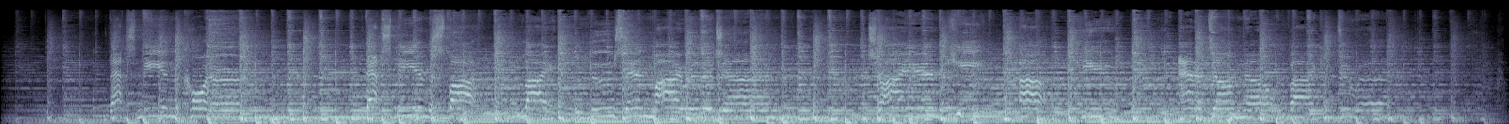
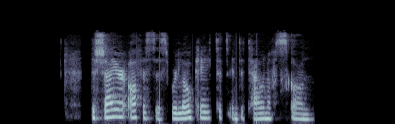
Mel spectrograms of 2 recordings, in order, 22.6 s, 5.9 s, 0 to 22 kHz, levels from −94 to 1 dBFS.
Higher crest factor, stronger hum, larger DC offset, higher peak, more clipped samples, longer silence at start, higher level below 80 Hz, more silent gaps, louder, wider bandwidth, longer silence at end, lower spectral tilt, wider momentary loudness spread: second, 14 dB vs 20 dB; neither; neither; about the same, -6 dBFS vs -8 dBFS; neither; second, 0.25 s vs 0.95 s; first, -30 dBFS vs -60 dBFS; second, none vs 1.23-1.36 s, 3.18-3.22 s; first, -19 LUFS vs -25 LUFS; first, 16.5 kHz vs 7.8 kHz; second, 0.3 s vs 1.25 s; about the same, -5 dB/octave vs -5 dB/octave; second, 10 LU vs 13 LU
